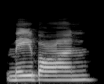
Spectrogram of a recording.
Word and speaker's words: Mabon: I say Mabon or Mabon. I mean, I don't know. I'm pretty sure you can say it both ways.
